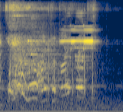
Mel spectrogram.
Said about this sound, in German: Ähm, ja, es gab gerade eine Nachricht vom Handy, aber das interessiert keinen.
